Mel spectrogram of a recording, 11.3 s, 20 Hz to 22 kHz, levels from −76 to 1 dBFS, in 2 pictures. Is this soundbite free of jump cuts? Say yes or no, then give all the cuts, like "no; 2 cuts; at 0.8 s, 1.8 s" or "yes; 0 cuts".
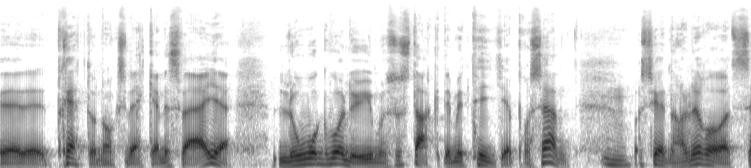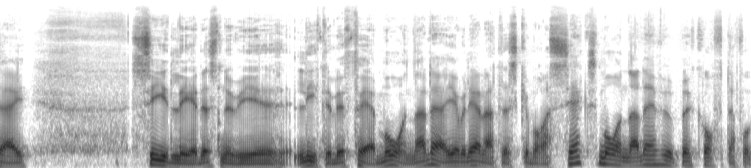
yes; 0 cuts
